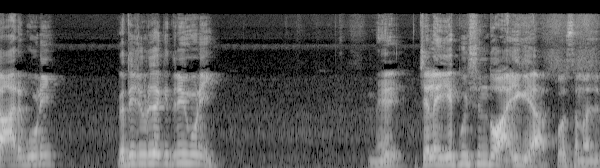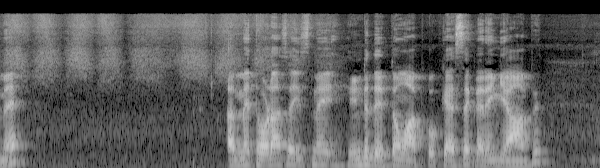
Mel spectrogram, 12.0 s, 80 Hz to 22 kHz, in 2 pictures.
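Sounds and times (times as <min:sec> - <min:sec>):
duster rubbing on chalkboard: 0:04.9 - 0:09.2.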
